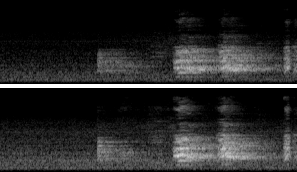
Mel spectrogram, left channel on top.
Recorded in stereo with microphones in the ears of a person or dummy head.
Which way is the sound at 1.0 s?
45° right (ahead or behind).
